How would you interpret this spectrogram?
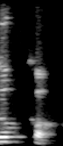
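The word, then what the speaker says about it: दुःख: Make sure you pronounce it with a visarga, dukkha.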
